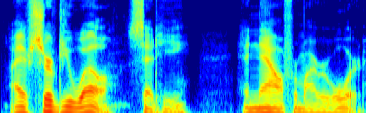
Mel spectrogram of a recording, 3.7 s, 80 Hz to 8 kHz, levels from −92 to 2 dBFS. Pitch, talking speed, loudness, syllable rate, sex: 90 Hz, 195 wpm, -20 LUFS, 4.8 syllables/s, male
